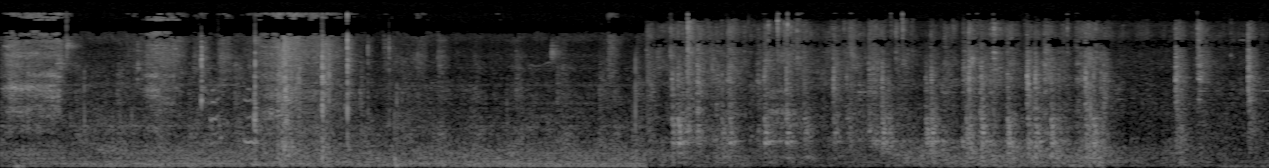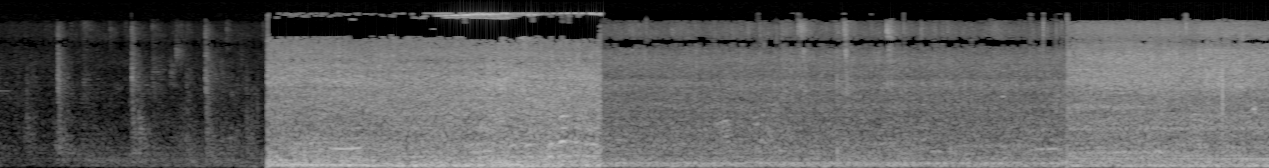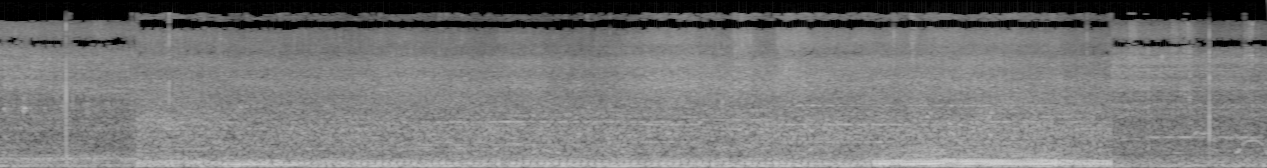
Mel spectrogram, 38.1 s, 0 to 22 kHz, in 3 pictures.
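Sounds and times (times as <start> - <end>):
road traffic rumble: 15.4 - 38.0.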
